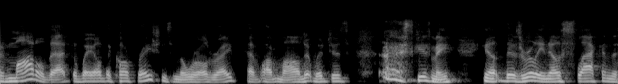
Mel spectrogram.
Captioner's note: coughs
